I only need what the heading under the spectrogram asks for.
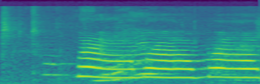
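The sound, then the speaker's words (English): A cat lets out one drawn-out meow with a rising then wavering pitch. It briefly dips near the end before trailing off. No one talks over it. “Yeah, judge him, cat.”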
